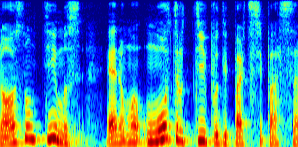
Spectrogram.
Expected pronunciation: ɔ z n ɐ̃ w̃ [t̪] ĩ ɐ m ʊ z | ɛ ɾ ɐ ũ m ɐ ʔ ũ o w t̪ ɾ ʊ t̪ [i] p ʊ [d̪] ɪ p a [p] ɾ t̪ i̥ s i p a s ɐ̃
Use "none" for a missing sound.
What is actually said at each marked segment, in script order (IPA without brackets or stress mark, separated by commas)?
t̪, i, d̪, none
